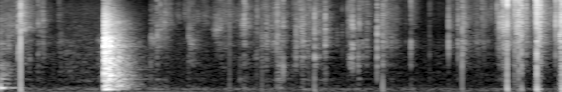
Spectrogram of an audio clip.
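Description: Paper packaging of Velcro adhesive dots being torn open and crinkled by hand: one sharp tear about a second in, then light crackling and rustling, busier again near the end.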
